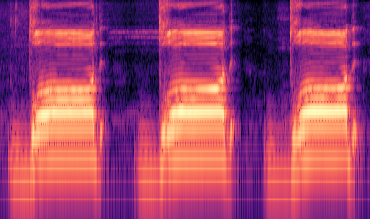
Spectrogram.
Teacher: جب ہم بائیں طرف سے نکالنے کی مشق کر لیں گے اور بائیں طرف سے ہم آسانی سے نکال پائیں گے تو پھر دائیں سے بھی نکل جائے گا اور دونوں طرف سے ایک ساتھ بھی نکل جائے گا. تو اس کا مخرج ہے زبان کی کروٹ اور اوپر کی ڈاڑوں کی جڑ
